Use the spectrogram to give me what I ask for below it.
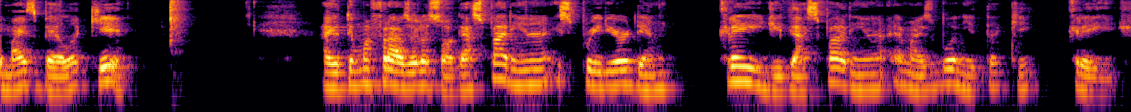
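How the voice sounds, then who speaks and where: A male teacher walks through a recorded lesson with a very dark, mellow tone that still sits a little high. His delivery is patient and explanatory. He reads from slides and slows right down on examples. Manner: reads slide text aloud and then restates it. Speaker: English teacher.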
